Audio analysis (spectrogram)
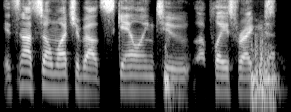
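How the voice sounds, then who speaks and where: A man's voice: mid-range voice, fairly even intonation, brisk, a little mellow, clean tone, dry recording. A young man in his twenties, a real estate coach being interviewed, talking earnestly with many restarts. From Atlanta, Georgia. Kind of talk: casual podcast interview.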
